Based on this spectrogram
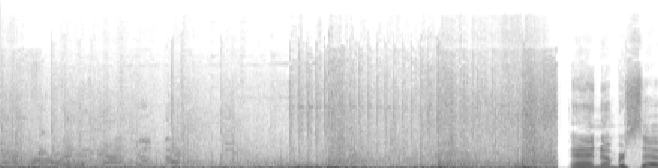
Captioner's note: guns blasting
